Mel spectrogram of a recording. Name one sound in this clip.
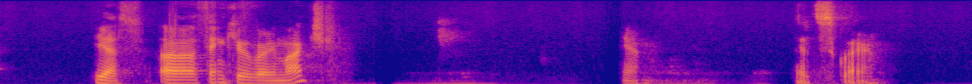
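A man lectures calmly, heard close by.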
